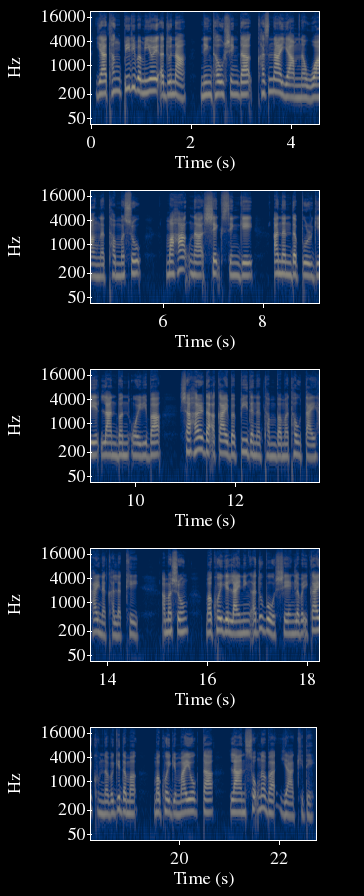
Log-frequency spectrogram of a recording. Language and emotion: Manipuri, neutral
